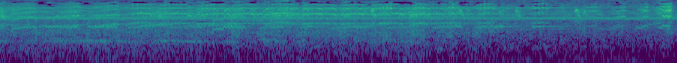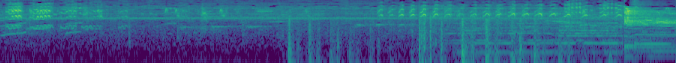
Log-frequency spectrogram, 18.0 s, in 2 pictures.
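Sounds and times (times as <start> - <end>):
low thumps: 12.8 - 17.4.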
